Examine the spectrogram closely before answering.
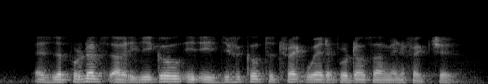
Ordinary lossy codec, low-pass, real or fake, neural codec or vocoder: none; 3.6 kHz; fake; codec, 16 kHz, about 1 kbps, DyCAST, with the encoder's durations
